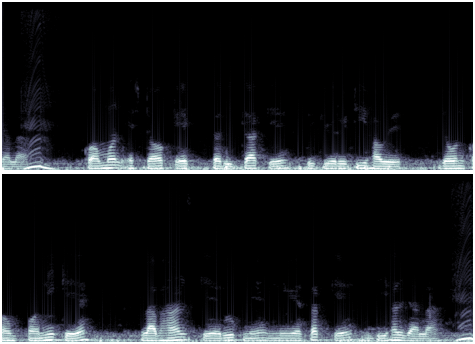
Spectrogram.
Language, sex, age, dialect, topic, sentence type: Bhojpuri, male, <18, Southern / Standard, banking, statement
